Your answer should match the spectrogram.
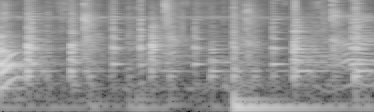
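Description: Live band playing: a run of quick hand-drum strikes, with a low sustained bass note coming in about one and a half seconds in.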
